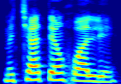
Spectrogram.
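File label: "machattenxwalli", nominative, Archi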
